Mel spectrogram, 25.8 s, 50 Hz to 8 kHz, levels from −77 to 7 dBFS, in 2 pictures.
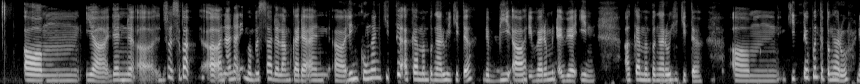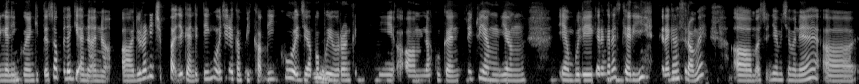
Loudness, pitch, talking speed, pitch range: -19 LUFS, 200 Hz, 190 wpm, 190-230 Hz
